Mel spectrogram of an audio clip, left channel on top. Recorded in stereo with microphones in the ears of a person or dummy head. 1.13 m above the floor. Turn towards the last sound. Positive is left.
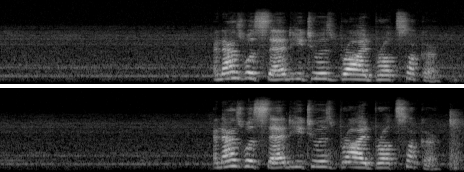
turn(degrees=-75)  # may be behind; listen again after turning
